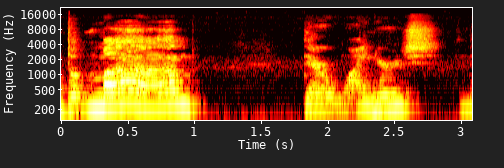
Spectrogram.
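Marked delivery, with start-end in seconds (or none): 0.0-1.1 put-on much higher, louder childish whine; whining kid.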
